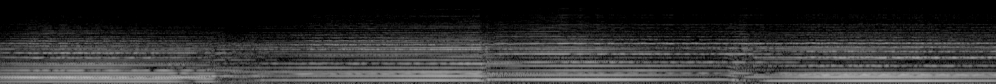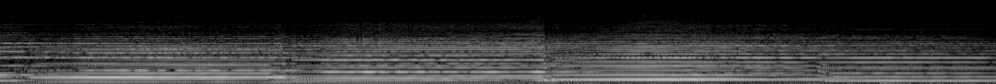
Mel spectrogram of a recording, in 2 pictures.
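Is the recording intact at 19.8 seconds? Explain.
Yes, the audio at 19.8 seconds is intact, with no fault to be heard at that moment.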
